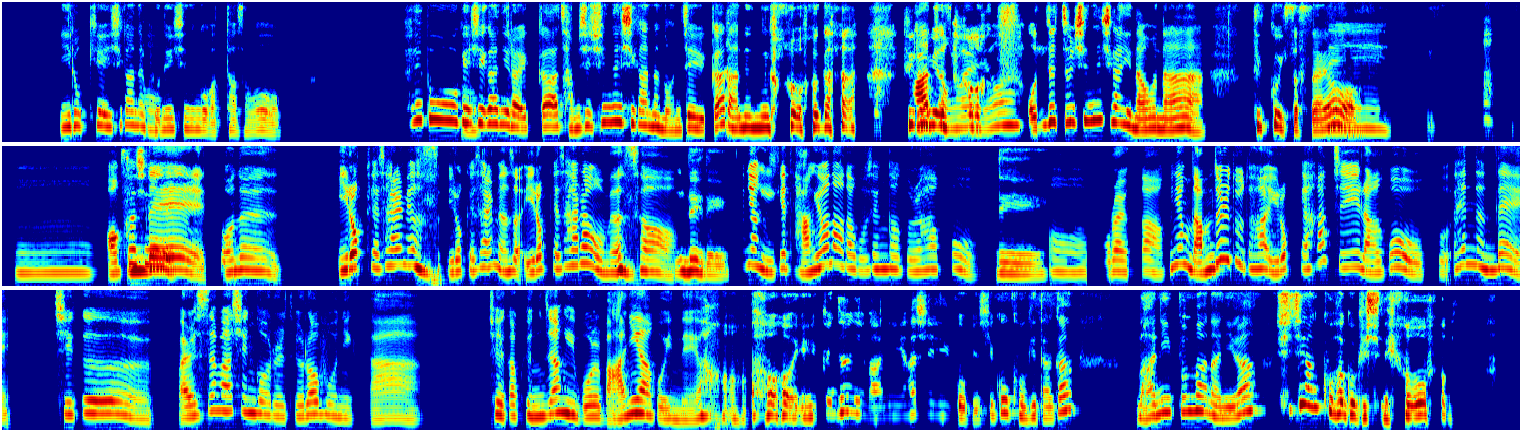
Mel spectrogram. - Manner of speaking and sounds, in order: laughing while speaking: "아"; laughing while speaking: "거가 들으면서"; gasp; tapping; other background noise; laughing while speaking: "살면서"; other noise; laughing while speaking: "살아오면서"; laugh; laughing while speaking: "어 예"; laughing while speaking: "계시네요"; laugh
- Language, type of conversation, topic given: Korean, advice, 오후에 갑자기 에너지가 떨어질 때 낮잠이 도움이 될까요?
